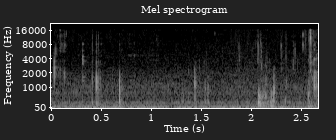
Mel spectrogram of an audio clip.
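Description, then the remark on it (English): Someone takes a quiet sip of tea, with a few short wet slurping and swallowing sounds scattered over a couple of seconds. No one speaks. “Can I have a slurp of tea?”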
